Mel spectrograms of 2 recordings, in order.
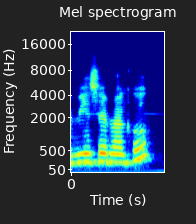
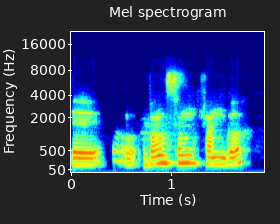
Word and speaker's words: Vincent van Gogh: Fango, no, porque la V en ¿cuál es el idioma? Perdón, holandés, no me acuerdo. Sí. Se pronuncia como una F del español, entonces sería no como Vincent van Gogh, algo así, o Vincent van Gogh.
